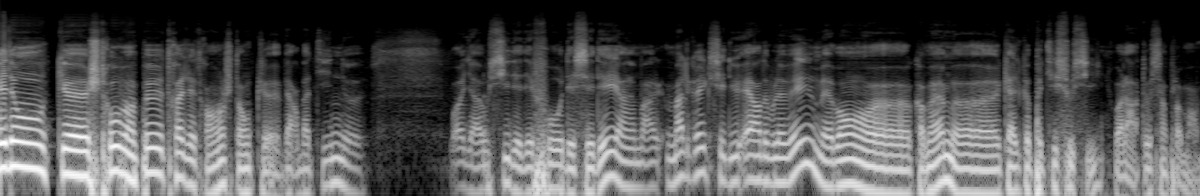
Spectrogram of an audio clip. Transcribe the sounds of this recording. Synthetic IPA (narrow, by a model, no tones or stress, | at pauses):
ed̪ɔ̃køʒət̪χuvɛ̃pøt̪χɛzet̪χɑ̃ʒd̪ɔ̃kʰø̰bɛ̰ʁbat̪ʰinø | wa̰iljaosid̪ed̪efod̪esed̪eɛ̃mamalɡʁekə̥sɛd̪yʔɛʁd̪ubləvemɛbɔ̃økɑ̃mɛmøkʲɛlkəpət̪ʰisusivwa̰la̰t̪usɛ̃plə̰mɑ̰̃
